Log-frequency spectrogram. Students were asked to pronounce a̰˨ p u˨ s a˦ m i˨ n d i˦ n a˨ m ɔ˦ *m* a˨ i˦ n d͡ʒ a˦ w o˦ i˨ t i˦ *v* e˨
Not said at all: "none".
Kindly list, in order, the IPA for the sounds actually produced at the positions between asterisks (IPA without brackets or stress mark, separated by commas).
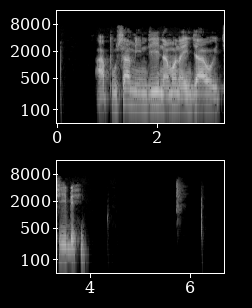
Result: n, b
